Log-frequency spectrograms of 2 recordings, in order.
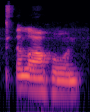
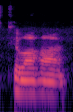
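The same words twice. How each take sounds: First: Tillahun said slowly, ending in "hoon"; proper name pronunciation. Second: Said in the usual way. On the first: Shown as a demonstration. Comedian teaching people the name, Tillahun pronounced slowly and carefully. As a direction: give Tillahun carefully, syllable by syllable. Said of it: "it's pronounced Tillahun". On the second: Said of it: "but it's pronounced Tillahun".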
